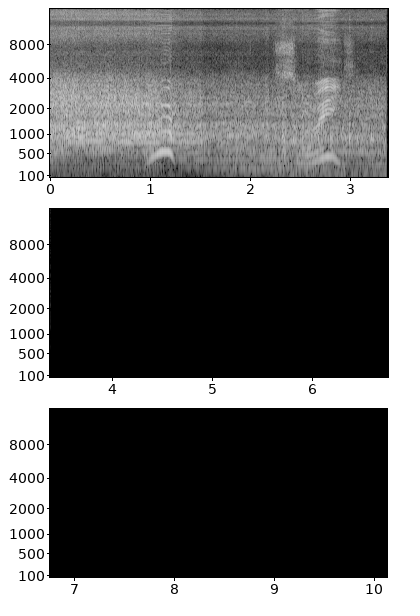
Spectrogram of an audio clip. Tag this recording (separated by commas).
Car, Speech, Vehicle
